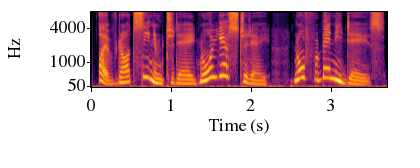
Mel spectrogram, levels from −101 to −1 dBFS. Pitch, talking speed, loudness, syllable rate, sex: 240 Hz, 210 wpm, -18 LUFS, 5.1 syllables/s, female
